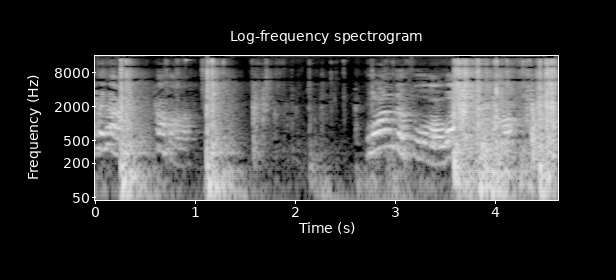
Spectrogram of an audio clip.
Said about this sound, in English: The entire building is being taken to. And when you say taken to, I mean, they are literally kicking down the doors. Take a look at this video of them coming for one family.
